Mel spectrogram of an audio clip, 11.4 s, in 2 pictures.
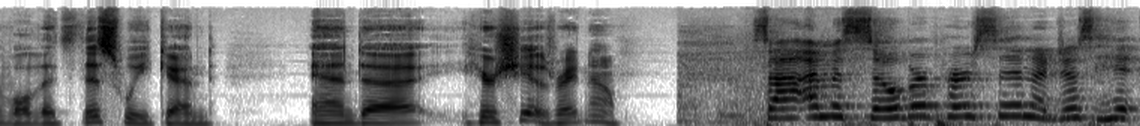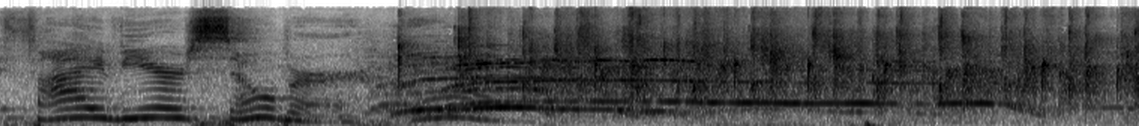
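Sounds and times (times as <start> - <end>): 
speech: 0.0 - 8.5
polite audience applause: 7.6 - 11.3.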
